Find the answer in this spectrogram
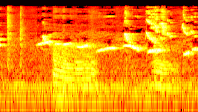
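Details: Kacer voice with long steady whistles, one carrying a nasal, layered tone, followed by bright chirps and quick high twitters.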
